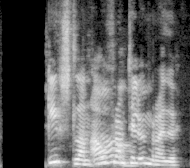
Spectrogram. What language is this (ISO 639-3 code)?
isl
